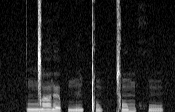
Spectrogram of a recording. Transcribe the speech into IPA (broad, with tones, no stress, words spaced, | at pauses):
ŋ͡ǀã˦ɾɛ˨pmĩ˧ ǃũ˨pǀõ˦m xũ˨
